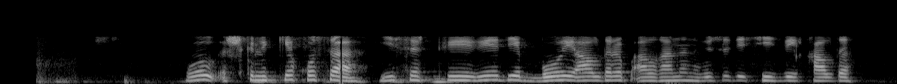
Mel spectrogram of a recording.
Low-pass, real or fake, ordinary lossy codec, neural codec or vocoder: 3.6 kHz; real; Opus, 32 kbps; none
